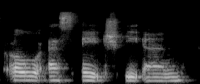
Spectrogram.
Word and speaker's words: ōSHen: So basically, I am the founder of a company named ōSHen, and it's spelled like the phonetics of ocean. So it's ōSHen.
